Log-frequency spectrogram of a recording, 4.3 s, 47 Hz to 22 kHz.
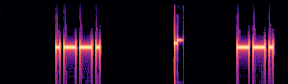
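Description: Morse code, heard as a keyed tone, about 20 wpm, 700 Hz. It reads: P G
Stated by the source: Single letter and number Morse drill at 20 wpm, from N4LCD.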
